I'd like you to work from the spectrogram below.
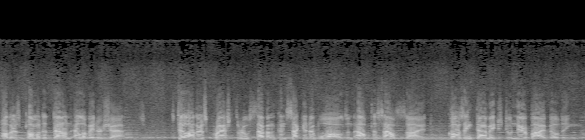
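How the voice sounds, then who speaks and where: A man narrating an old newsreel soundtrack in a brisk, declamatory 1940s announcer manner. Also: on the high side, very animated, low-quality recording. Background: music.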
